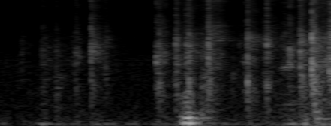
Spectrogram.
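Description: Typing on a computer keyboard: a quick run of key taps.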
